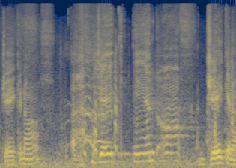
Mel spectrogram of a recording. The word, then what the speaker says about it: Jakin: My podcast it's called Jake and Off.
